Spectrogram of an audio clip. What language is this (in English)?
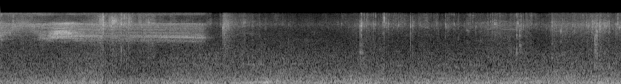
Japanese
